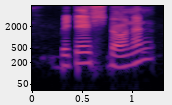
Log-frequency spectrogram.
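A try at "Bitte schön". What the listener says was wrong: బిటే షోన్. ఎన్ లేదు కదా చివర్లో, మళ్ళీ ఎన్ నెన్ లేదు కదా. బిటే షోన్.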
